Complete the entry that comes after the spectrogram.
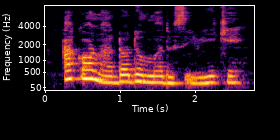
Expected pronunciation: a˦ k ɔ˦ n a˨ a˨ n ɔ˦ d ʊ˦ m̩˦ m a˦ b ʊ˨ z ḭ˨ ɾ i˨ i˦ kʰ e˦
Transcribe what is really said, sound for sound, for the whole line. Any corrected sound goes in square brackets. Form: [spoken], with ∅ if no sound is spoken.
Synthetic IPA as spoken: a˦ k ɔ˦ n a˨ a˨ [d] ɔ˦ d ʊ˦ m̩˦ m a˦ [d] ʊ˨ [s] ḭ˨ ɾ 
